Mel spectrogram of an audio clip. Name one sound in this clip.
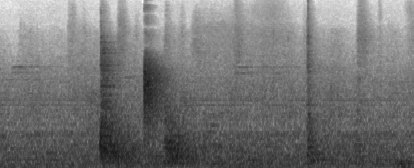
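Billiard balls clack sharply together.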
